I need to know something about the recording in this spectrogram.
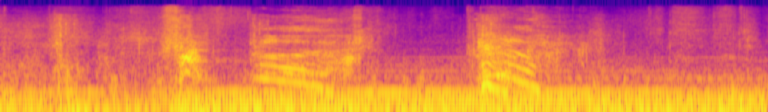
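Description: A creature groans and snarls nearby.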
